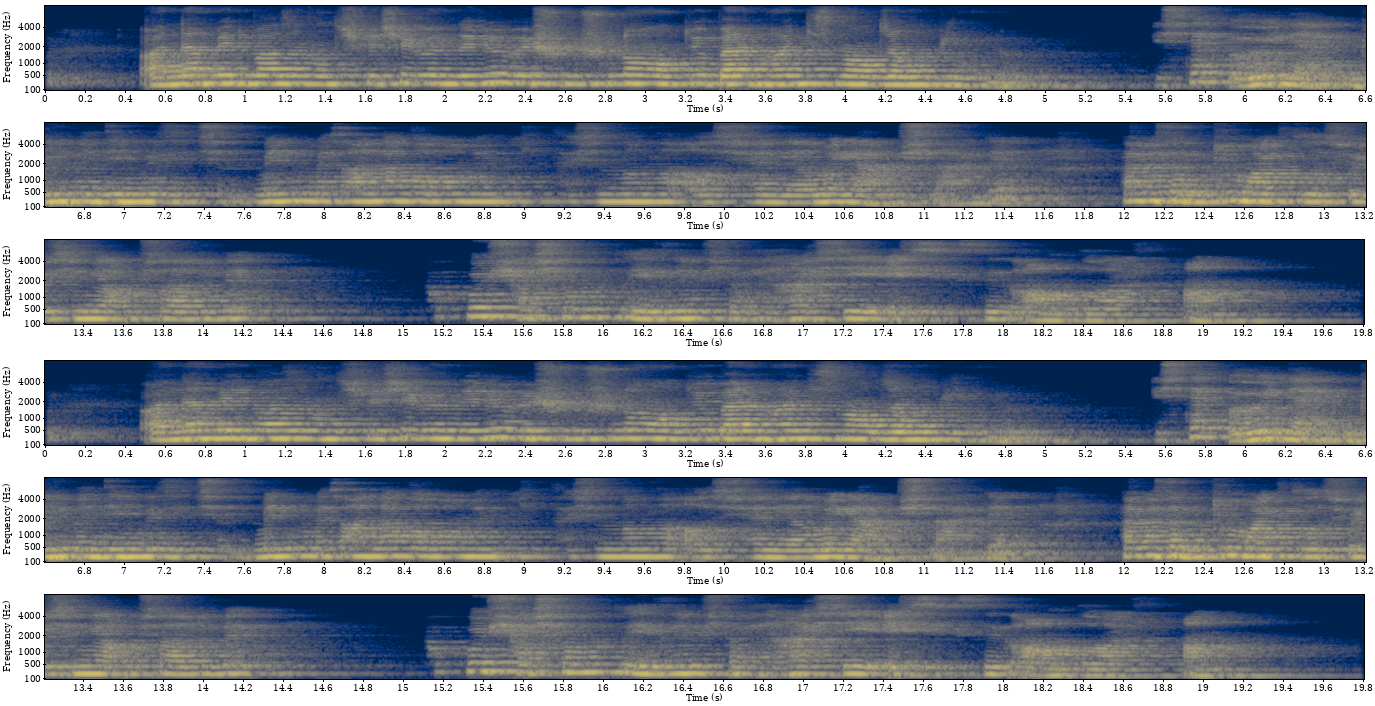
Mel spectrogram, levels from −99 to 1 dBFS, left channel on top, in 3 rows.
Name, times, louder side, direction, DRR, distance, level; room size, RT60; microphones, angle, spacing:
voice 1, 0.5-5.0, left 1 dB, 85° left, -1 dB, 0.4 m, -26 dB
voice 2, 5.5-11.5 12.0-14.2 15.1-19.0, equal, 50° right, -5 dB, 0.5 m, -28 dB
5.8 x 2.3 x 2.4 m, 1.2 s
head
